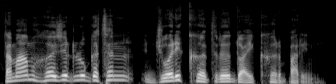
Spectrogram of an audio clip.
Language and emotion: Kashmiri, neutral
